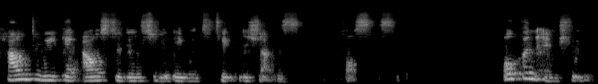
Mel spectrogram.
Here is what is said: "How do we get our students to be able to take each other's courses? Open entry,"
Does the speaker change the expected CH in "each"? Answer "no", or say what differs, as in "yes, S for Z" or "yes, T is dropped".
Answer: yes, SH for CH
